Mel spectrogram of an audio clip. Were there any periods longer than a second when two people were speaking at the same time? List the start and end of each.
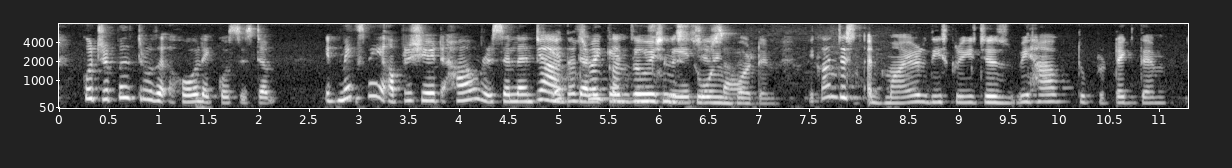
4.8-6.8

